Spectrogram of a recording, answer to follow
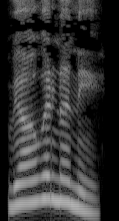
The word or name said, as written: ವ್ಯಾವರ್ಣನೆ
